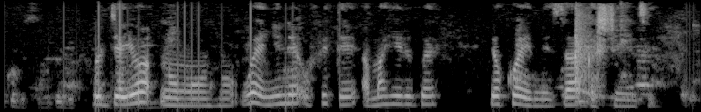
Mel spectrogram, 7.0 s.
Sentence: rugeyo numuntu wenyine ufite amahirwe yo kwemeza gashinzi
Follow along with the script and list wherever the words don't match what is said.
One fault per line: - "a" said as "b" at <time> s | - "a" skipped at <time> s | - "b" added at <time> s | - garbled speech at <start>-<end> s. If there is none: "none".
none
